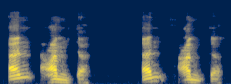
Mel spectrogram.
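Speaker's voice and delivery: "An'amta" read slowly, the two words run together without a break; slow, connected reading of "An'amta"; tajweed demo. Shown as a demonstration. Teacher showing students how to link the words, slowly. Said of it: "Enseguida, ¿no?".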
